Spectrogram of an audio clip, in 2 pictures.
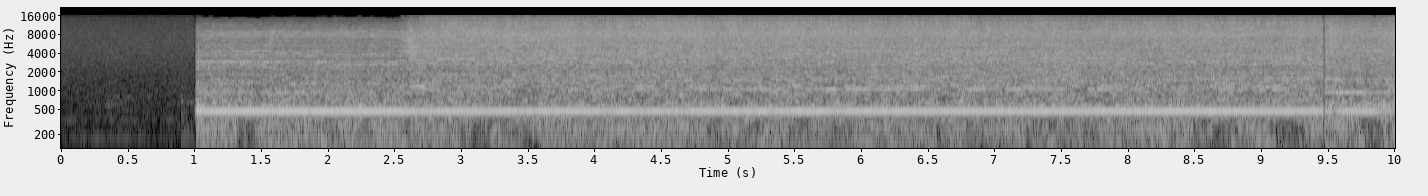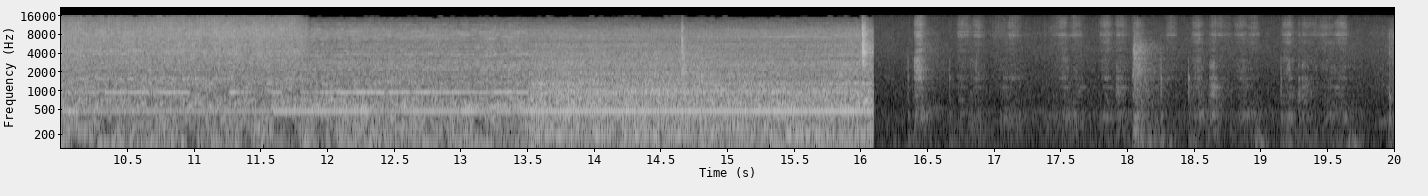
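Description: Drum sander running with its dust collection as a quilted maple neck blank feeds through on the conveyor: a loud, steady noise with a steady whining tone. It starts suddenly about a second in, a deeper rumble joins for its last couple of seconds, and it stops abruptly, leaving only a few small handling clicks.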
